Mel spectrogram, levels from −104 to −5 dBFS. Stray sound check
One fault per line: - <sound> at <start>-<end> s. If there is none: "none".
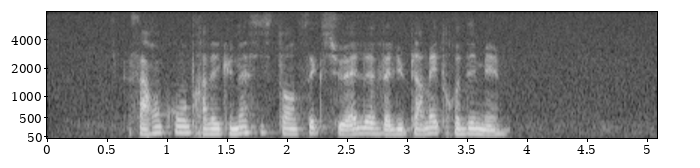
none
